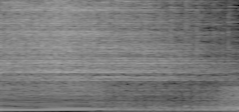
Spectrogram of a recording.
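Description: Live rock band music: sustained electric guitar notes held through effects and distortion. The higher of two held notes stops about a second in, and the lower one keeps droning.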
